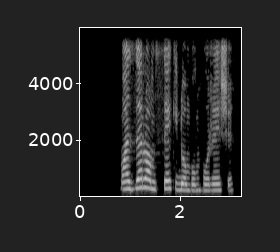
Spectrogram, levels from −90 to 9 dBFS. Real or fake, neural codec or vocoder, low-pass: real; none; 5.4 kHz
